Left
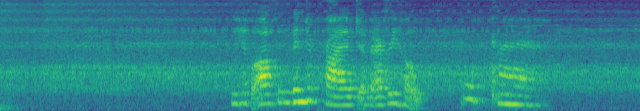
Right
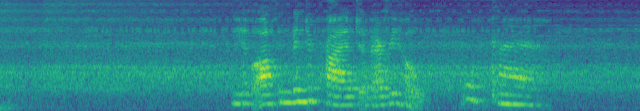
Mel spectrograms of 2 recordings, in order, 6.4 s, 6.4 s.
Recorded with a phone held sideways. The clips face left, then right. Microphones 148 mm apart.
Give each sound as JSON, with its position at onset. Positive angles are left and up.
{"t": 2.3, "sound": "a woman speaking", "side_deg": 40, "distance_m": 0.9}
{"t": 4.6, "sound": "a child speaking", "side_deg": 20, "distance_m": 0.7}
